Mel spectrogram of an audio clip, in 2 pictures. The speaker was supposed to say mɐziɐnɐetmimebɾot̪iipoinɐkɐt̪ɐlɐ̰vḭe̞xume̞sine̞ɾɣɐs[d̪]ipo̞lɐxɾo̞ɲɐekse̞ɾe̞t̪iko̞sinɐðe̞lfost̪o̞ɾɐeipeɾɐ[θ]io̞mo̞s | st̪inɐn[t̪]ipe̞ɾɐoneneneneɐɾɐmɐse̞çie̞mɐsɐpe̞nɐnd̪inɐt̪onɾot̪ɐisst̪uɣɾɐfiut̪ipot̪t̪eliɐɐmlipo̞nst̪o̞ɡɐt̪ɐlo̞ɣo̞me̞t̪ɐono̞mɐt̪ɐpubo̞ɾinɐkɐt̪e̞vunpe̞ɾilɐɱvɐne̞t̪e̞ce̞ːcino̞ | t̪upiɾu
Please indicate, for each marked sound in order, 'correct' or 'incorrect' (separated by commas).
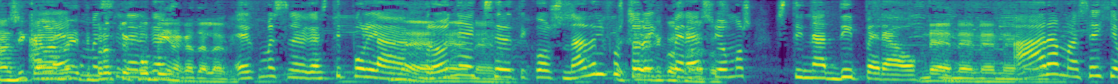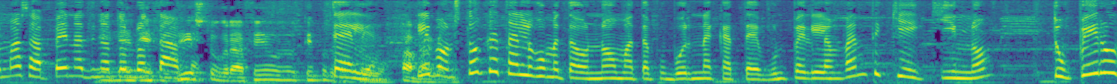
incorrect, incorrect, incorrect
